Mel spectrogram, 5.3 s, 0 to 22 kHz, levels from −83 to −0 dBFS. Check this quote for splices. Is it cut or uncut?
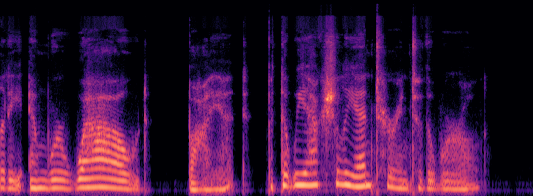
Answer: cut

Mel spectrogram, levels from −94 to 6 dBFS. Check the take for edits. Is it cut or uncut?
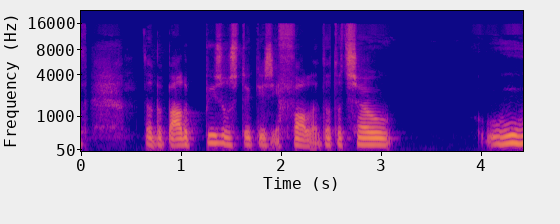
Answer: cut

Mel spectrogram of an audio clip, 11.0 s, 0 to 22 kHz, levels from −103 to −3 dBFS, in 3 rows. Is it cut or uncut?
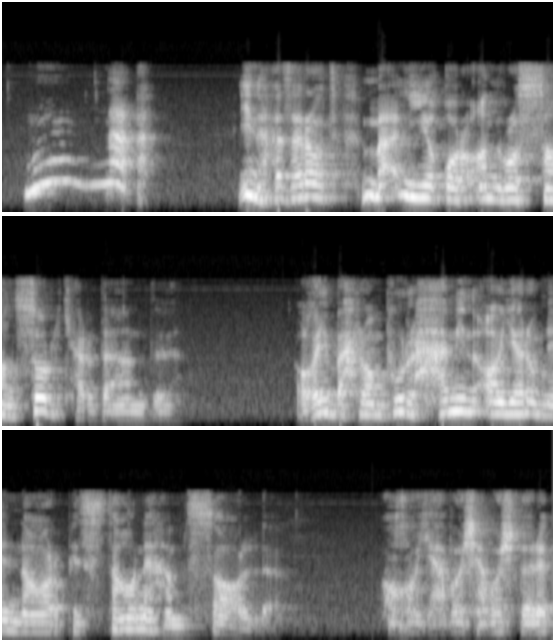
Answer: cut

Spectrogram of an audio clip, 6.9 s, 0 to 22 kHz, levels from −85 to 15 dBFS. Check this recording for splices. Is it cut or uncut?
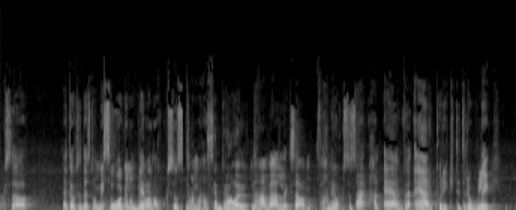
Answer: cut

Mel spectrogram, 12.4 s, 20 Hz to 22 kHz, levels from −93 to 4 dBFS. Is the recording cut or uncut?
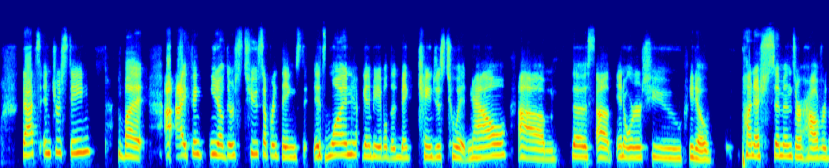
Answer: cut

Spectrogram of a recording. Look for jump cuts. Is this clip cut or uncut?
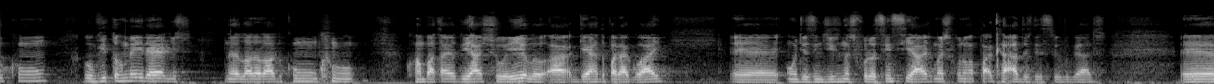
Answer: uncut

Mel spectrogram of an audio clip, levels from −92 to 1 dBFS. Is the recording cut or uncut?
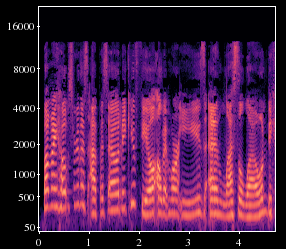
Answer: cut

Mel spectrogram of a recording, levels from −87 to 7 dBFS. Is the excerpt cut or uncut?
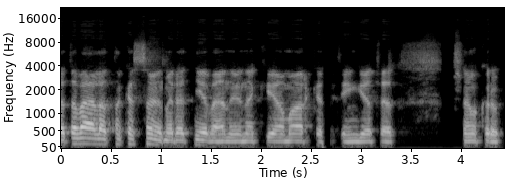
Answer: cut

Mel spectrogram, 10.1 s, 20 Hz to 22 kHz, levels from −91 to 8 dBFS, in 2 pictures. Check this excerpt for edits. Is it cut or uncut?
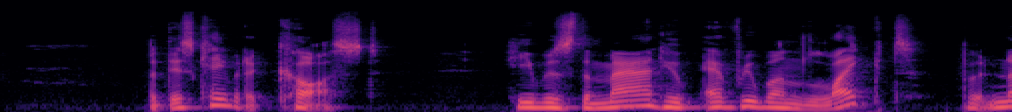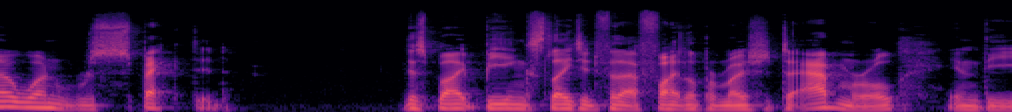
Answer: uncut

